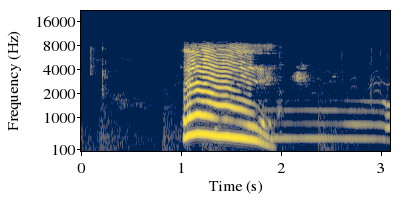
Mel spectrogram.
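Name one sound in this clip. A goat cries out loudly in distress.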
